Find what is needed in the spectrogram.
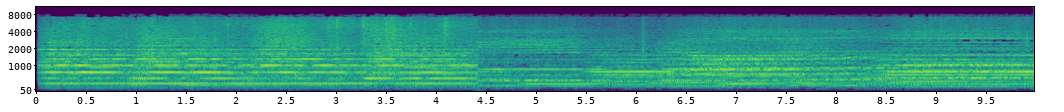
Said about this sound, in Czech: Od jutra se sa svih subotičkih crkava oglašavaju zvona kojima je označen početak jutarnje mise, a koju većina vernika ne želi da propusti.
